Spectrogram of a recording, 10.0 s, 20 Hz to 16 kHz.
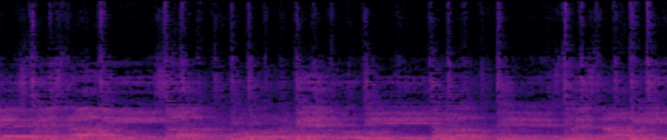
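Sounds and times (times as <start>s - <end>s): voices singing a slow hymn: 0.0s - 10.0s.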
